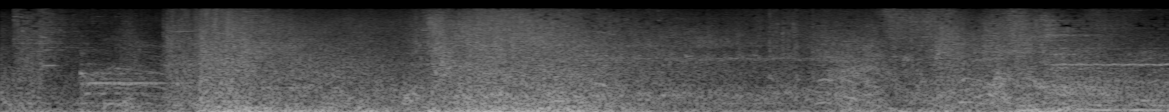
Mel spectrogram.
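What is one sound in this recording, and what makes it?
Magic blasts burst and boom.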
